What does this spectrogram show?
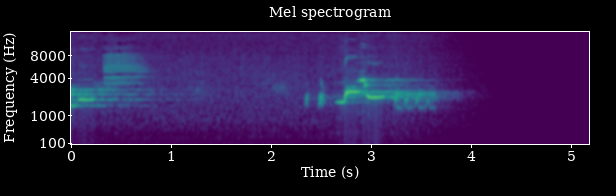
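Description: Bird chirping: a short call at the start, then a rising call about two and a half seconds in that ends in a quick run of short notes.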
